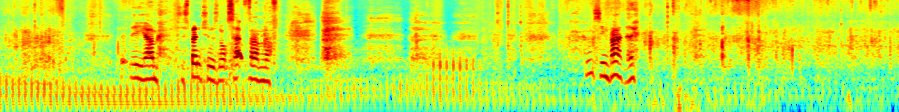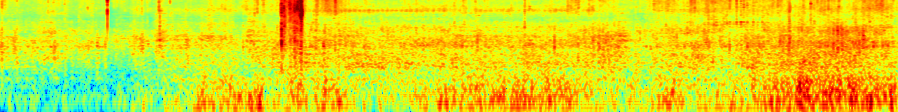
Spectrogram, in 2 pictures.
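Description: Bicycle tyres roll over a dry dirt trail.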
